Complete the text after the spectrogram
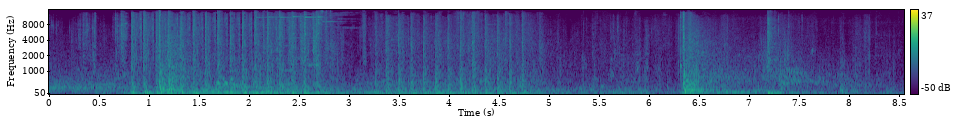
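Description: Rapid clicks of game building pieces snap into place.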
